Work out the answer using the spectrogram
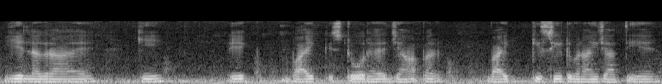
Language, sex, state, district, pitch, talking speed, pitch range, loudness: Hindi, male, Uttar Pradesh, Lucknow, 125 Hz, 155 wpm, 120-135 Hz, -15 LUFS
